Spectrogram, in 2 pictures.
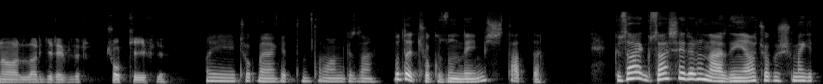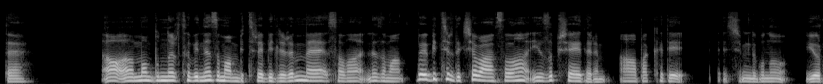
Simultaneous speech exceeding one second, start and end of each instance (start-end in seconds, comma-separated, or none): none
